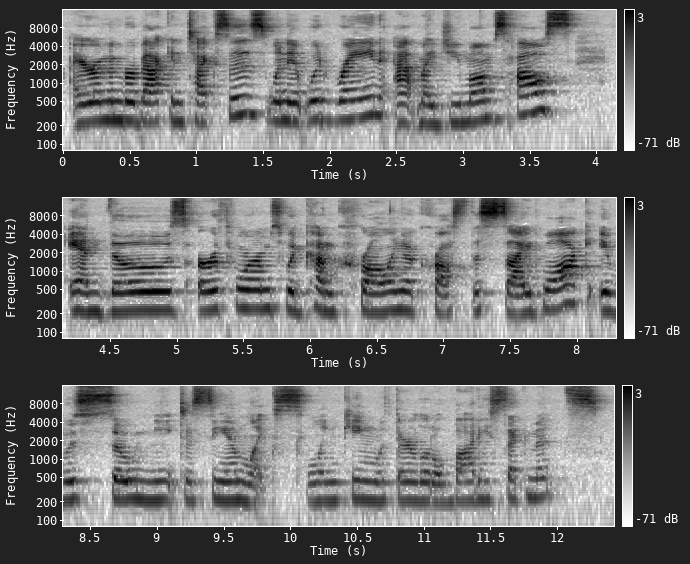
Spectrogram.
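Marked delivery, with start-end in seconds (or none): none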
